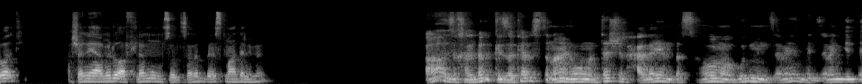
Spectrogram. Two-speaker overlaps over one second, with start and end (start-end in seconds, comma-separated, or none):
none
